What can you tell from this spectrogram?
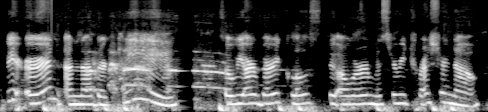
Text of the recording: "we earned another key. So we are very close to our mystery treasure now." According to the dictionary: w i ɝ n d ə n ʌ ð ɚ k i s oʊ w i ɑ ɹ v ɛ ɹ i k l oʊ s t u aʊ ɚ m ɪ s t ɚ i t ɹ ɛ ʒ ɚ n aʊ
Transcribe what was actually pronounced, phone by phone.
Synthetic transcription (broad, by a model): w i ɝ n ə n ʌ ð ɚ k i s oʊ w i ɑ ɹ v ɛ ɹ i k l oʊ s t u aʊ ɚ m ɪ s t ɚ i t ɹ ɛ ʃ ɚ n aʊ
